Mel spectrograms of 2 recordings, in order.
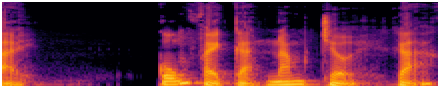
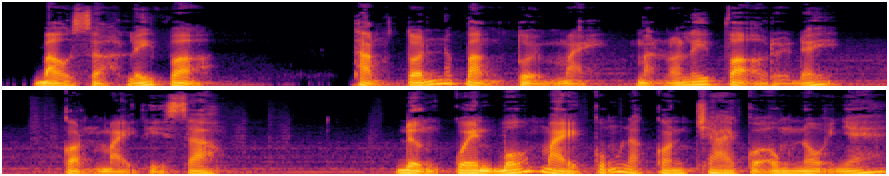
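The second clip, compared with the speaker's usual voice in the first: plain reading voice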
